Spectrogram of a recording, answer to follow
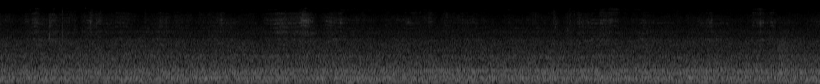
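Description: A kitchen knife's steel edge being rubbed back and forth along a sharpening whetstone, a steady scraping.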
